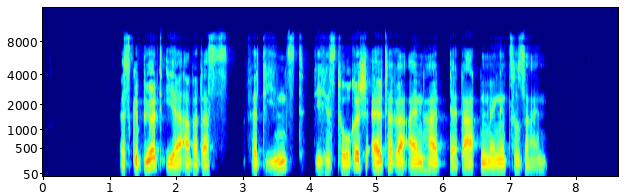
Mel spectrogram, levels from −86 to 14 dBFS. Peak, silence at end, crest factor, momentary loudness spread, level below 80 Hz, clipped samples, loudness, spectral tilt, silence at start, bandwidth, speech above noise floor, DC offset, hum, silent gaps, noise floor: 0 dBFS; 1.1 s; 22 dB; 13 LU; -56 dBFS; under 0.1%; -20 LUFS; -4.5 dB/octave; 1.15 s; 10 kHz; over 70 dB; under 0.1%; none; none; under -90 dBFS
